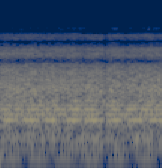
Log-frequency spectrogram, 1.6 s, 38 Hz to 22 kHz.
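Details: ComfortMaker central air conditioner condenser at least 21 years old, possibly from 1983, never repaired: steady even whoosh of fan air with constant low hum, no rattles or surges; normal running.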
